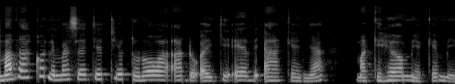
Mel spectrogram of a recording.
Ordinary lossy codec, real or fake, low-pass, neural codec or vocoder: Opus, 24 kbps; fake; 19.8 kHz; autoencoder, 48 kHz, 128 numbers a frame, DAC-VAE, trained on Japanese speech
